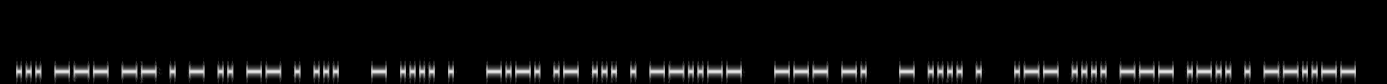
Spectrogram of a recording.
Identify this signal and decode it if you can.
Morse code, heard as a keyed tone, about 25 wpm, 600 Hz. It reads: SOMETIMES THE CASE, ON THE WHOLE,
